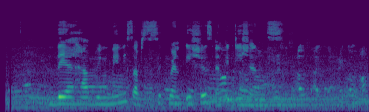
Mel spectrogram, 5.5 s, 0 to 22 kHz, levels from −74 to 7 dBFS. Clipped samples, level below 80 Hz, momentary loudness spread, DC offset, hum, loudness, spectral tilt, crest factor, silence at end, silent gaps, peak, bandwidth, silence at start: under 0.1%; -62 dBFS; 15 LU; under 0.1%; none; -31 LUFS; -3.5 dB/octave; 22 dB; 0 s; none; -8 dBFS; 11.5 kHz; 0.1 s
